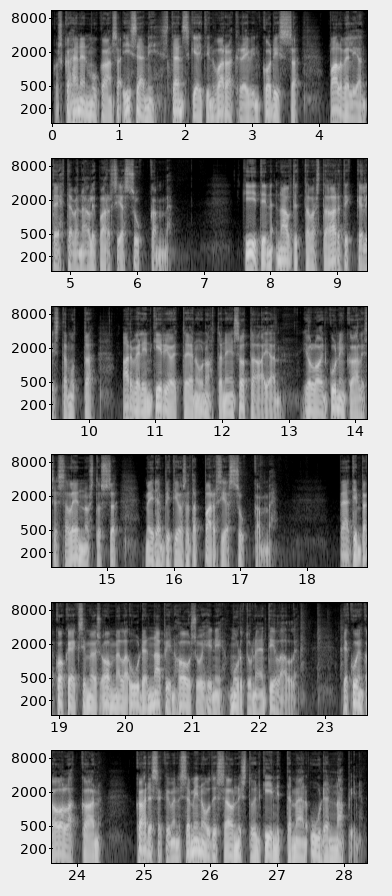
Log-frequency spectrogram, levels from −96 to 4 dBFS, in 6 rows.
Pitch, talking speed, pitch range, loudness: 75 Hz, 95 wpm, 70-80 Hz, -22 LUFS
